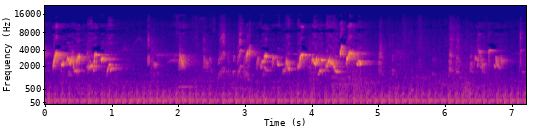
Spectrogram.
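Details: Caged red-whiskered bulbul delivering a lively, fast run of warbled, slurred whistles, with bursts of bouncing notes and brief lulls before softer phrases at the end. A low hum sits in the background.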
